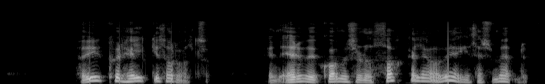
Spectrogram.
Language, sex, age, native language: Icelandic, male, 40-49, Icelandic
